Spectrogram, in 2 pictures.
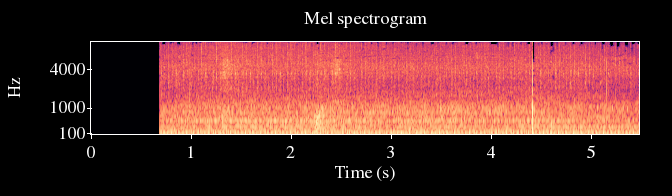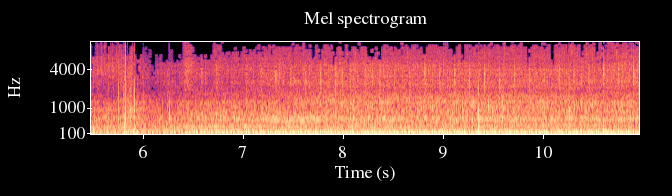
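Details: Second-generation Neon engine at idle: uneven, fast ticking-clatter over the low hum plus odd sharp knocks; strange engine noise, owner unsure of the cause.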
